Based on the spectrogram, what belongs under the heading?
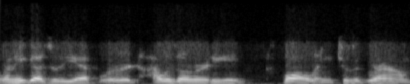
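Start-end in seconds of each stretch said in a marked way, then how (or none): none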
